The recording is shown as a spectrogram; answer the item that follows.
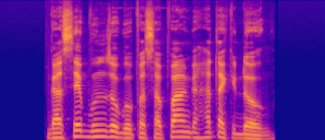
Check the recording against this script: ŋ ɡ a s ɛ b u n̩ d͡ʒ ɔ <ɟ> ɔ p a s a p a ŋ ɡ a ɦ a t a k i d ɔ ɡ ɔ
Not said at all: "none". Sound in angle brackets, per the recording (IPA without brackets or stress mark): ɡ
